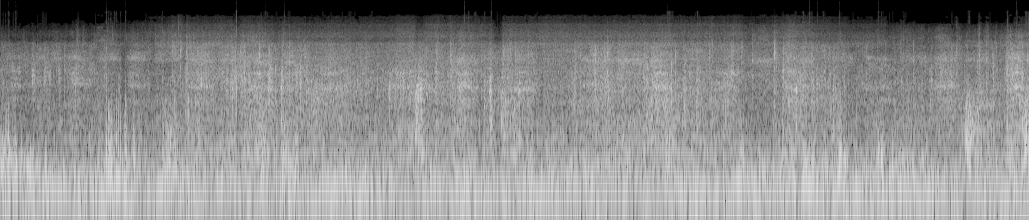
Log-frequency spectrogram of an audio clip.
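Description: Wind buffeting the action camera's microphone at speed on a mountain-bike descent, with the tyres rolling over dry dirt and loose rock and the bike rattling in small, irregular knocks.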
